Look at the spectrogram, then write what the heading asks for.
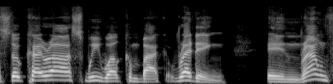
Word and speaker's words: Reading: And last into the fryer tonight, it's Reading. Oh, shit, I don't know this. Or Reading, if you pronounce it wrongly.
